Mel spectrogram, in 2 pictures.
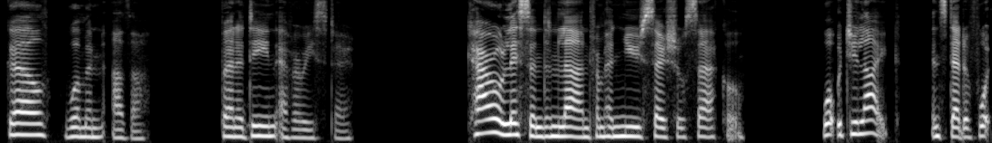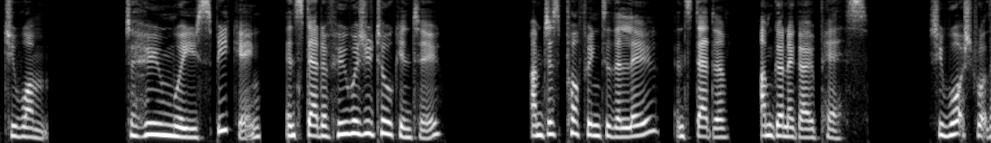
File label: Audiobook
